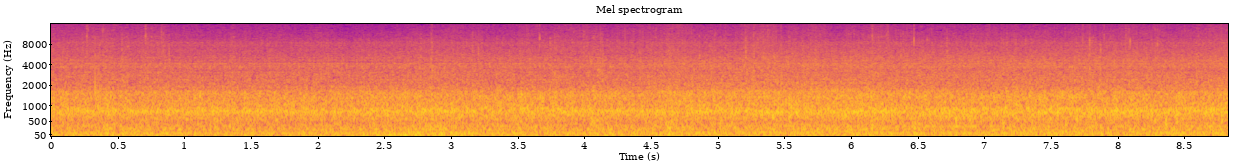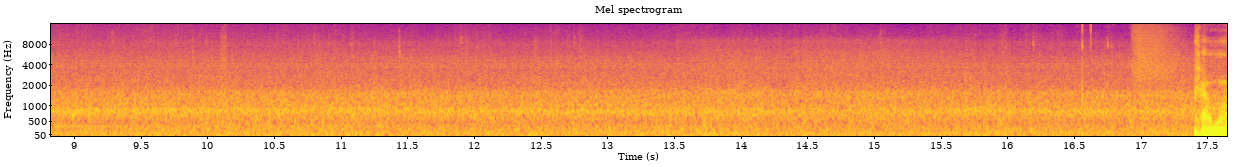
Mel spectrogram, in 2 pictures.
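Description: A heavy off-road truck in Snowrunner, carrying short logs and metal rolls, labours along a soft uphill route, its engine holding a steady, droning rumble with little change until a sudden loud burst at the very end.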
